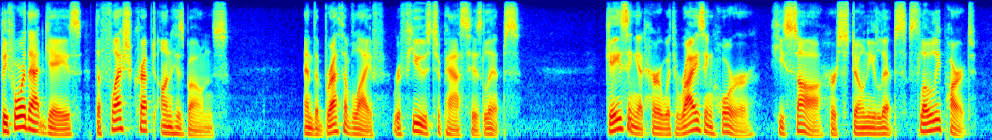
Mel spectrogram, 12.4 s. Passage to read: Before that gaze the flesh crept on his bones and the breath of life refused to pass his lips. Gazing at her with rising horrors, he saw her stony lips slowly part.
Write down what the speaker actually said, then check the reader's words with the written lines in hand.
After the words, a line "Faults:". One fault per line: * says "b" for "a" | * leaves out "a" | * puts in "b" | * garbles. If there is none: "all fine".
Before that gaze the flesh crept on his bones and the breath of life refused to pass his lips. Gazing at her with rising horror, he saw her stony lips slowly part.
Faults:
* says "horror" for "horrors"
